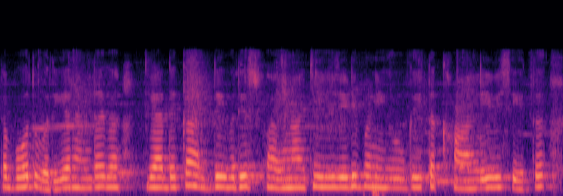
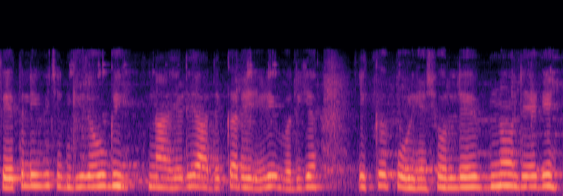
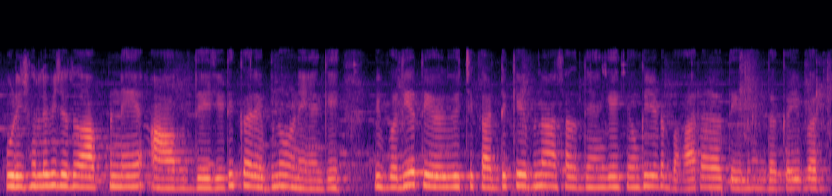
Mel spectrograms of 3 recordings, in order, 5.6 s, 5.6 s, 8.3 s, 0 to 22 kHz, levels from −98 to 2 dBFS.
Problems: background sounds at intervals, background conversations at intervals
